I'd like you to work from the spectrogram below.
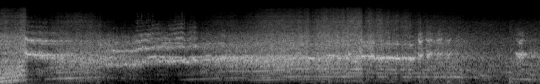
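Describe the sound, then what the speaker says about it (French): A car speeding through deserted Paris streets at five in the morning lets out a long, loud tire squeal as it skids in a controlled slide, the screech wavering in pitch over the engine's roar. "Pointe de vitesse et dérapage contrôlé."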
